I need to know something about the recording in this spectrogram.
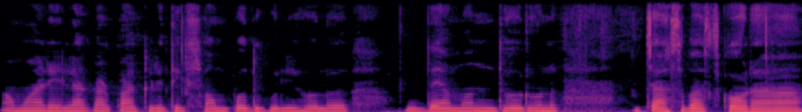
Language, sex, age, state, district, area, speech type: Bengali, female, 30-45, West Bengal, Jalpaiguri, rural, spontaneous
